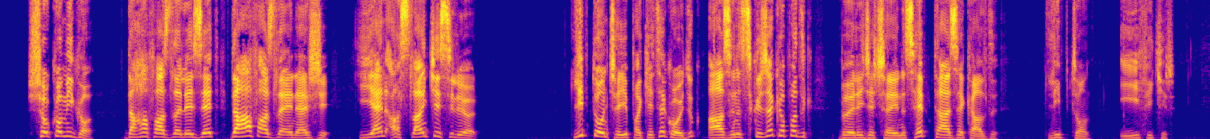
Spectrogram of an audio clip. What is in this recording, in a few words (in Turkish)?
GENC ERKEK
